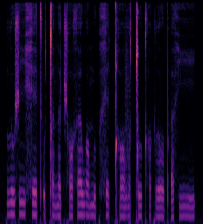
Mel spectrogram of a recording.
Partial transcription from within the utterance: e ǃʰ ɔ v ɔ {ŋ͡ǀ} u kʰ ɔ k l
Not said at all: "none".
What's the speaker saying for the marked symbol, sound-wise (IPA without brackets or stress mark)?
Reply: ǀ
